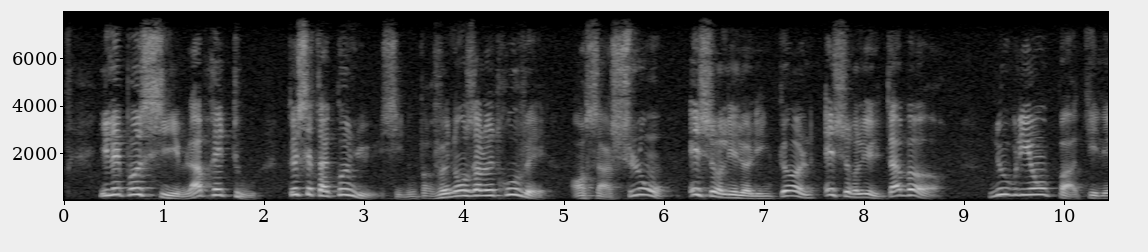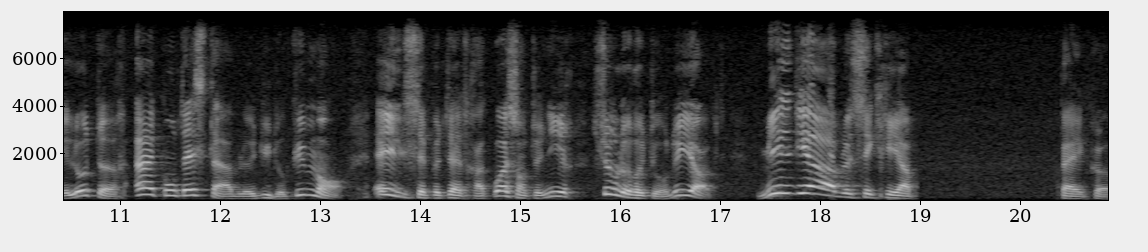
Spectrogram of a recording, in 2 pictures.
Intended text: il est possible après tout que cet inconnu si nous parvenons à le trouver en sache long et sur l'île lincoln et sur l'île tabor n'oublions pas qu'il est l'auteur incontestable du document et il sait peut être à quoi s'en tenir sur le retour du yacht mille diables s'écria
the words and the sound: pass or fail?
pass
